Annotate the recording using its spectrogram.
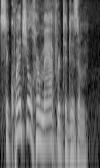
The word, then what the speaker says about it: sequential hermaphroditism: Okay, so the uh, sequen- sequential hermaphroditism did I pronounce that right? Yes. – Yep.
